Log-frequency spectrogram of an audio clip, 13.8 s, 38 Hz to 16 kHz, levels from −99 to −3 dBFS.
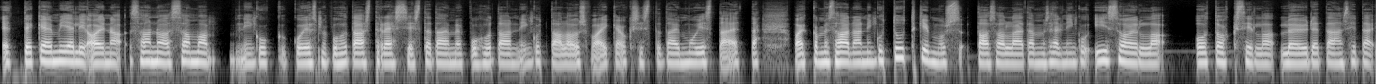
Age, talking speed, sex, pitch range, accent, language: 20-39, 140 wpm, female, 170-185 Hz, native, Finnish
